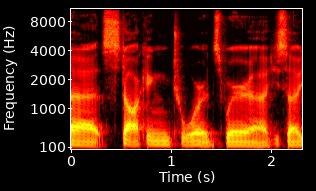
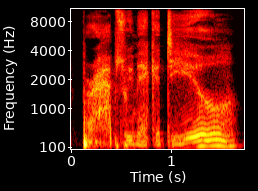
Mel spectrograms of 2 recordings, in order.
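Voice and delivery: slow whispered creature voice in the head; a sly monster whispering into a mind; telepathic whisper; 2 semitones higher than usual. Acted. Nothic whispering into the raging barbarian's brain, slow whisper. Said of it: "You can hear in, in your, through your rage in your brain".

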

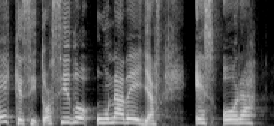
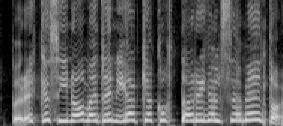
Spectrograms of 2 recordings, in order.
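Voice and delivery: whiny maiden; 9 semitones higher, faster than usual. Acted. Maiden excuses herself.

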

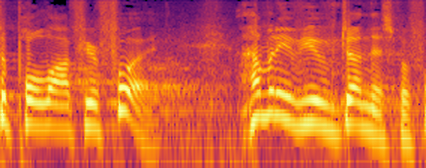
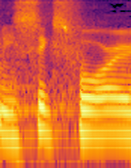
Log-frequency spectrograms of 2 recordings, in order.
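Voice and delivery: plain reading voice

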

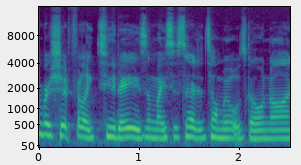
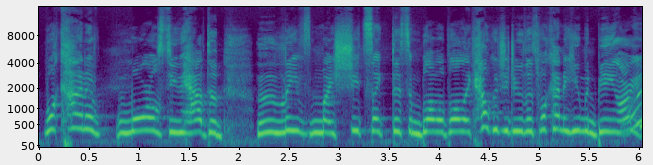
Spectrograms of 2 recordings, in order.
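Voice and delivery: indignant rant, pitched higher; angry; 5 semitones higher than usual. Retold or imitated. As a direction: scold like an outraged host, mockingly. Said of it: "messaged me angry".

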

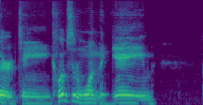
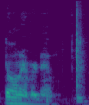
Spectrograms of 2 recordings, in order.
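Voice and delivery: whisper; 8 semitones lower, 15 dB quieter than usual. Real, not acted. Trailing remark.

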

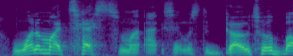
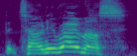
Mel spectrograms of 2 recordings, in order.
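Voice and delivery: higher, slow dramatic promo read; sports promo voice; 9 semitones higher, 3 dB louder, slower than usual. Shown as a demonstration. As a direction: boom it out like a hype trailer. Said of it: "can I just do it in my own accent".

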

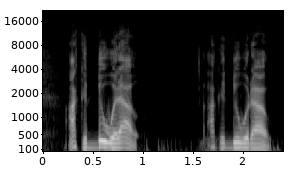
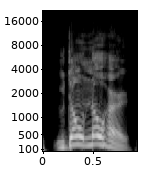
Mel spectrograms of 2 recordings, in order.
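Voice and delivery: usual speaking voice

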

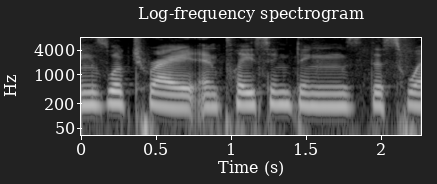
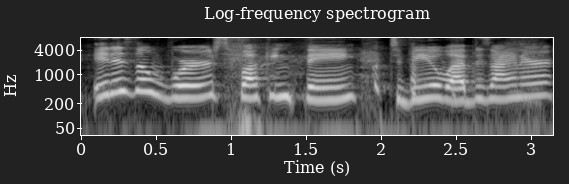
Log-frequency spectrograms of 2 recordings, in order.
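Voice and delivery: rising frustrated rant, higher and louder; venting about her own website, louder and higher; getting mad; 6 semitones higher, 5 dB louder than usual. Real, not acted. Web designer ranting about her own website, getting mad. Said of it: "She's getting so mad".

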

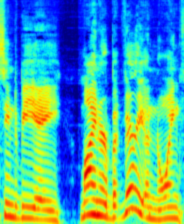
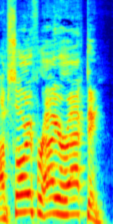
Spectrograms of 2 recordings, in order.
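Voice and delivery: overly polite, higher and louder; polite Canadian; 6 semitones higher, 4 dB louder than usual. Retold or imitated. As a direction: scold them in a sweet polite Canadian way. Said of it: "Very polite".

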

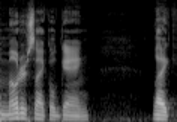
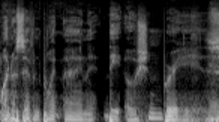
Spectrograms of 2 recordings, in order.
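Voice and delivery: low, slow late-night radio voice; smooth radio DJ; 7 semitones lower, slower than usual. Pretend. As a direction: purr the station call like a DJ. Radio DJ station ID.

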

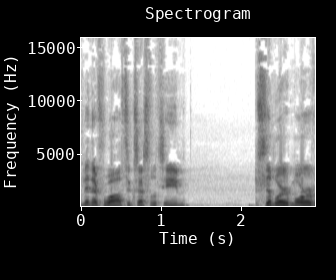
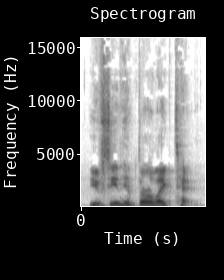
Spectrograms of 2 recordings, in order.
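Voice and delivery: normal talking voice

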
